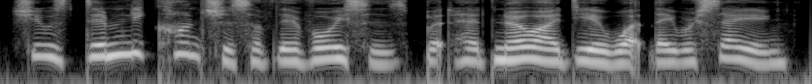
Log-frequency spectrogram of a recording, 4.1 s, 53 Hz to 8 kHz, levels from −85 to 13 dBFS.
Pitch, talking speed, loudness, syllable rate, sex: 220 Hz, 220 wpm, -16 LUFS, 5.3 syllables/s, female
